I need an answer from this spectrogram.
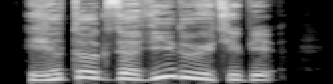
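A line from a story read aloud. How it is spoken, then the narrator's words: Grumbled. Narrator (Russian): проворчал Уголь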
